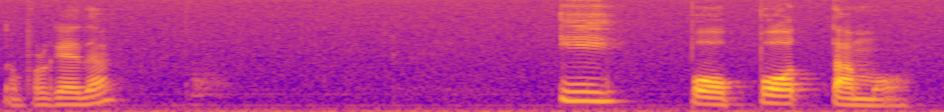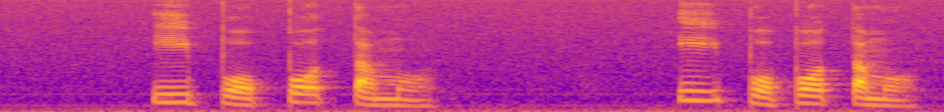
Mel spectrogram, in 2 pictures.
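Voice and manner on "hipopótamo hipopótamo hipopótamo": Hipopótamo said with no h sound, starting straight on the i; silent h. Shown as a demonstration. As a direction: drop the H entirely in Hipopótamo. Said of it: "the H in Spanish doesn't have a sound".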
